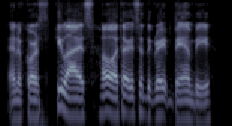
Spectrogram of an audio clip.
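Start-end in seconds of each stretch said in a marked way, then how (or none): none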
